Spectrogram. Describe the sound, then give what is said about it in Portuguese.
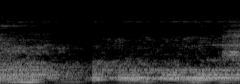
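A truck passes by outside, a heavy low engine drone rumbling steadily with a brief dip before it swells again, moderately loud and continuous with no one speaking. “Ele tá deu tá passando um caminhão aqui, peraí.”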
